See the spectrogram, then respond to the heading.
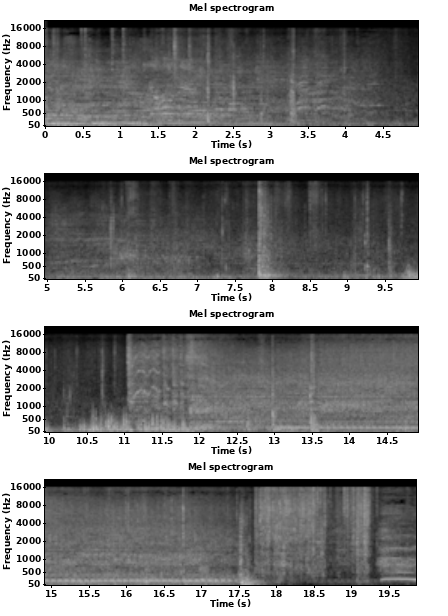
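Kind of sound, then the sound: vehicle, getting into car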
